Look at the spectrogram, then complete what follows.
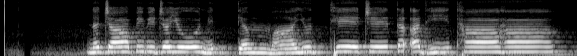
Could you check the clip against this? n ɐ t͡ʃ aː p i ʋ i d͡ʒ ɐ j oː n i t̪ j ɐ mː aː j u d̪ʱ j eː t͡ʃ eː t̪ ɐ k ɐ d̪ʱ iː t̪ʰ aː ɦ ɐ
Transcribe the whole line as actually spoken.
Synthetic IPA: n ɐ t͡ʃ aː p i ʋ i d͡ʒ ɐ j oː n i t̪ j ɐ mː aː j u d̪ʱ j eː t͡ʃ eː t̪ ɐ ʔ ɐ d̪ʱ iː t̪ʰ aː ɦ ɐ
